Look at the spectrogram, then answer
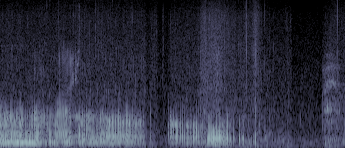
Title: Loud intense empty stomach growling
